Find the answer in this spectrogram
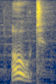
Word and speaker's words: Haute: Haute. Yep. That's how that word is pronounced.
